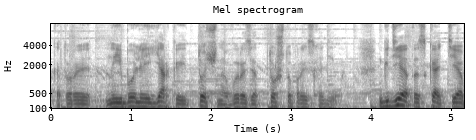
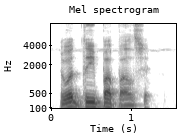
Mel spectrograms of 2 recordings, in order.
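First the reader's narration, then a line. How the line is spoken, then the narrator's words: Calm. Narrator (Russian): спокойно сказал Вовочка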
